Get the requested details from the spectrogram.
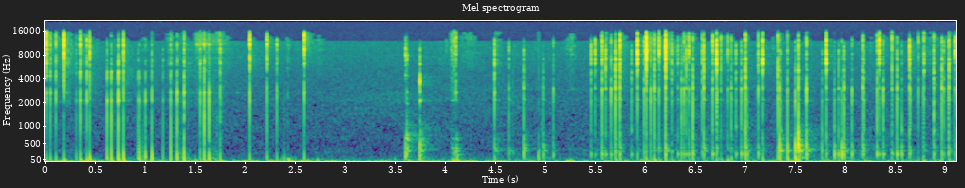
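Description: A small, solid carved wooden dolphin figurine is held up and then set on a table while long nails tap and scratch it. Quick, dry clicks and taps come in dense bursts, each dying away almost instantly, with a softer, scratchier stretch in the middle before rapid tapping picks up again.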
